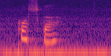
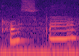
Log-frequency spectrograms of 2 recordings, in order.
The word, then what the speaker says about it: кошка: Koshka. In this word, the letter O is stressed, and we pronounce it as O.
